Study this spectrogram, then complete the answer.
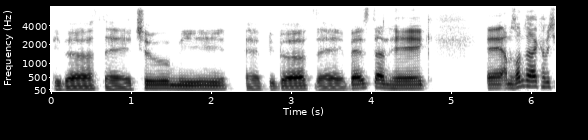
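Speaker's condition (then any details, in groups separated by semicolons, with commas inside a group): No condition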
